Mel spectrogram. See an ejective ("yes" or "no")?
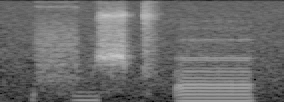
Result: yes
